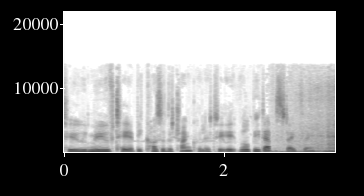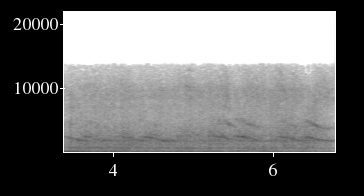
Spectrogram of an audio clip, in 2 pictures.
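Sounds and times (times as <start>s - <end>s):
speech: 0.0s - 3.6s
high-speed train roaring past with a faint high whine: 2.4s - 6.7s.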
